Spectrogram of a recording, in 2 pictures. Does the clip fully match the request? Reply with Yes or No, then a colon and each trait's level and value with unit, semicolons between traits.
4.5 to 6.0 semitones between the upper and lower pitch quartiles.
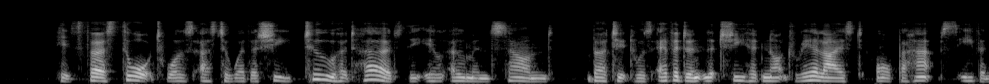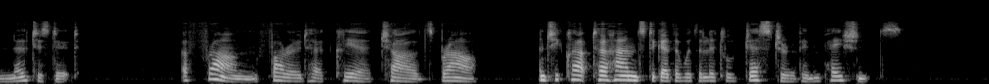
No: average, 3.8 semitones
